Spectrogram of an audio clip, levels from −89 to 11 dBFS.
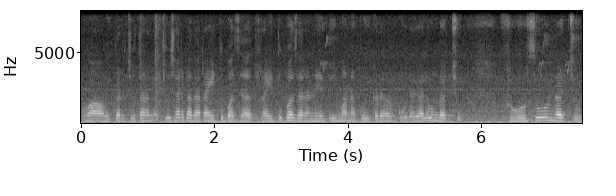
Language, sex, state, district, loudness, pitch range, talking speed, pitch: Telugu, female, Andhra Pradesh, Guntur, -18 LUFS, 170-195 Hz, 135 wpm, 180 Hz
